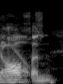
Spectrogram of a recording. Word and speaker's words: often: But I suppose it's like often. Each country, often that. But I mean, that's supposed to have the silent silent T, but there's no silent L in solder.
